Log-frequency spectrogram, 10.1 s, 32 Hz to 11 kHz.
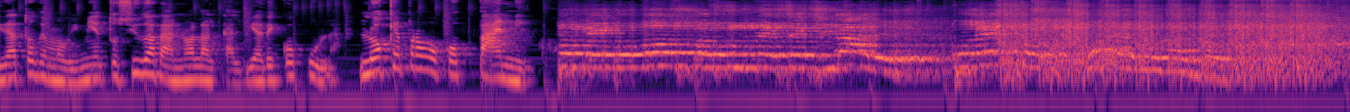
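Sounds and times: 
speech: 0:00.0 - 0:07.7
noisy crowded background at a campaign rally: 0:04.2 - 0:10.1
rapid burst of gunshots at a mayoral campaign rally: 0:09.0 - 0:10.1.

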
